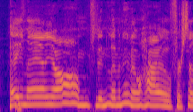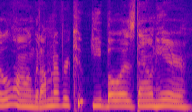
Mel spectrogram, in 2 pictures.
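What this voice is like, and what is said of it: Exaggerated fake Southern accent. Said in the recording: “his fake Southern accent”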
